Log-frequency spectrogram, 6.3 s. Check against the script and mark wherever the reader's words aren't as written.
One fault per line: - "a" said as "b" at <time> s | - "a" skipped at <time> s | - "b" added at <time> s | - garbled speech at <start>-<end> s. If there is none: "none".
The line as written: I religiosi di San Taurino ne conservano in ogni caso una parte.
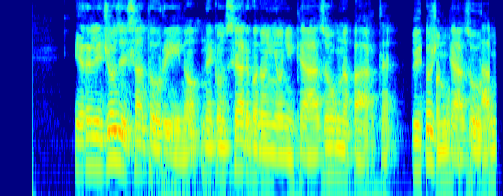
- garbled speech at 5.2-6.2 s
